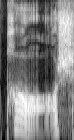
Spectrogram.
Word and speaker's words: Porsche: Have we ever talked Anyway, Tom Holland is, the way he says Porsche is posh.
